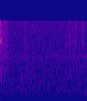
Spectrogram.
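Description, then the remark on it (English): Steady, soft hiss of rain falling, with a few faint scattered taps and patters over a constant wash of noise; no voices, fairly quiet and even throughout. “It's rain again.”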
